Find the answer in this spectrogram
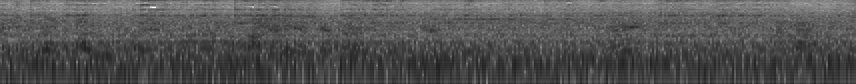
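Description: Indistinct background voices over a steady, loud, rumbling noise, with no single distinct event.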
